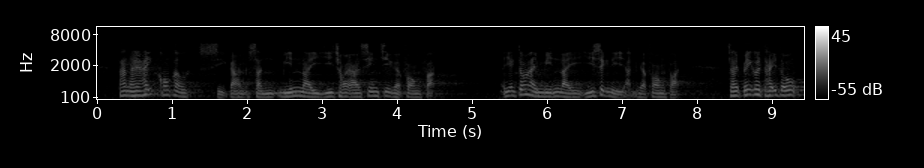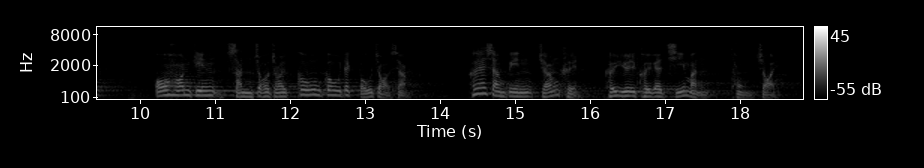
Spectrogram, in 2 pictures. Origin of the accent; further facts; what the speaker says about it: China; 他很多的喜好，我们中国人叫做百足咁多爪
